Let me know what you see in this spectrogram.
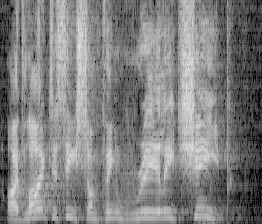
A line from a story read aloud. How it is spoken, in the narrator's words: whined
